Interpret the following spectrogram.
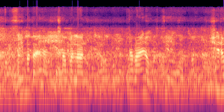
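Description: Overlapping chatter of several voices talking at once, with no other sound standing out.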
